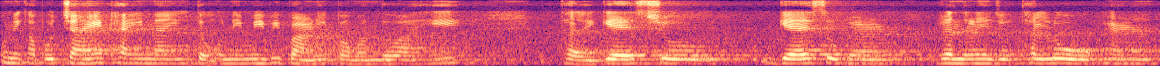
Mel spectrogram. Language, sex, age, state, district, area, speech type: Sindhi, female, 60+, Rajasthan, Ajmer, urban, spontaneous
